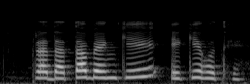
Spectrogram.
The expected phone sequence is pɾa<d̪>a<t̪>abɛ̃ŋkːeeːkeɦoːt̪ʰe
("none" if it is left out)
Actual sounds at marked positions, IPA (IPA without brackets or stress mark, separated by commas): d̪, t̪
